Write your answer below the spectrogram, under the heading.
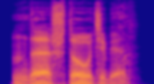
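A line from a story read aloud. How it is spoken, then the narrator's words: Irritated question. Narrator (Russian): спросил он раздраженно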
